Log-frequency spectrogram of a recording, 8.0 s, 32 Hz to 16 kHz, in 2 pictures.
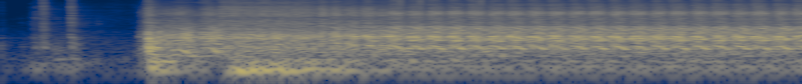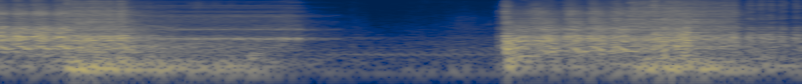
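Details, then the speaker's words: Suzuki SJ410 rescued from a scrapyard after sitting a long time, fitted with a Ford Weber carburettor: short crank, clean catch, a steady even idle, a drop and a second firm start, no knocks; the engine is sound. "bit yeah sounds it does sound nice doesn't it it's a yeah there nothing wrong with the engine"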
